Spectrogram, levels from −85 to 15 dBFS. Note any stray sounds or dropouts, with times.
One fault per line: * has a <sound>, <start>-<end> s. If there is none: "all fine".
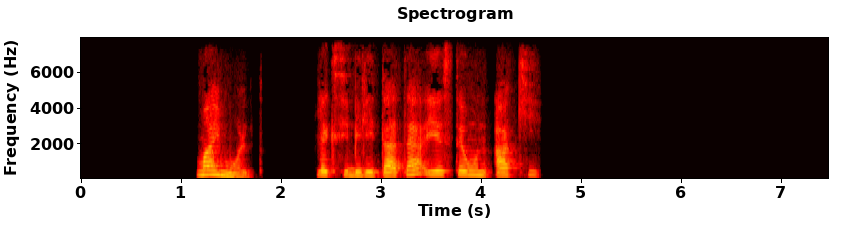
all fine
